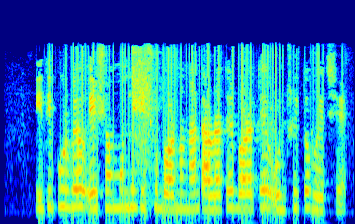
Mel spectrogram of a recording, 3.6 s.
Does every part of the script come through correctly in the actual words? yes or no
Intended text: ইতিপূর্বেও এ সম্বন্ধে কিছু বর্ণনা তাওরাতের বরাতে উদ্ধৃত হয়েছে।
yes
